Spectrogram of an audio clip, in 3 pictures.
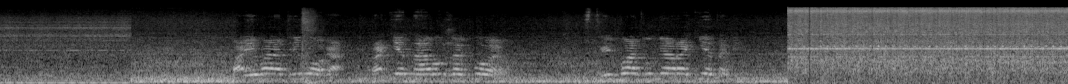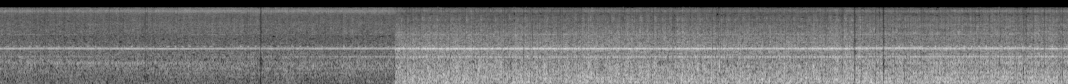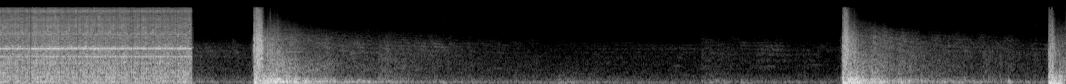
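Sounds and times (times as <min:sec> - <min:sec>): loud roar with high whine: 0:00.0 - 0:02.6, 0:07.4 - 0:23.4
artillery gun blast: 0:23.9 - 0:26.1, 0:29.8 - 0:32.0.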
